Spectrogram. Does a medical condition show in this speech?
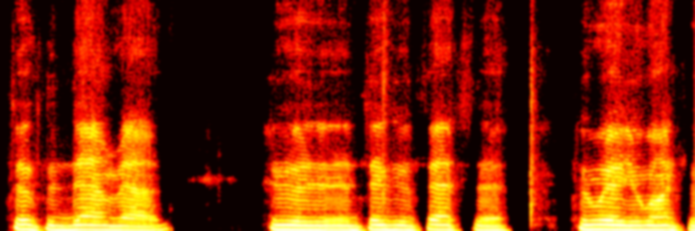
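Yes: Parkinson's; affects handwriting.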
